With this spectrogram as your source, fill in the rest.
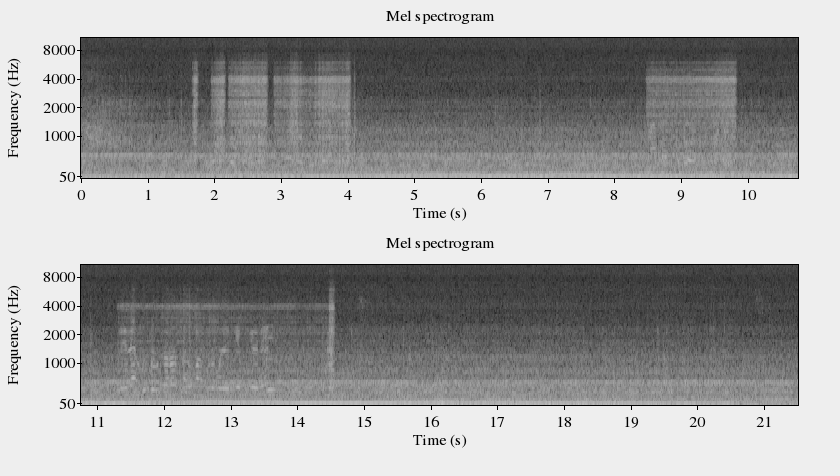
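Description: Tyres roll on the road surface.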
